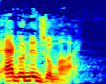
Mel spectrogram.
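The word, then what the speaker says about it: agonizomai (ἀγωνίζομαι): Um, you pronounce that agonizomai. Does that sound like anything?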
